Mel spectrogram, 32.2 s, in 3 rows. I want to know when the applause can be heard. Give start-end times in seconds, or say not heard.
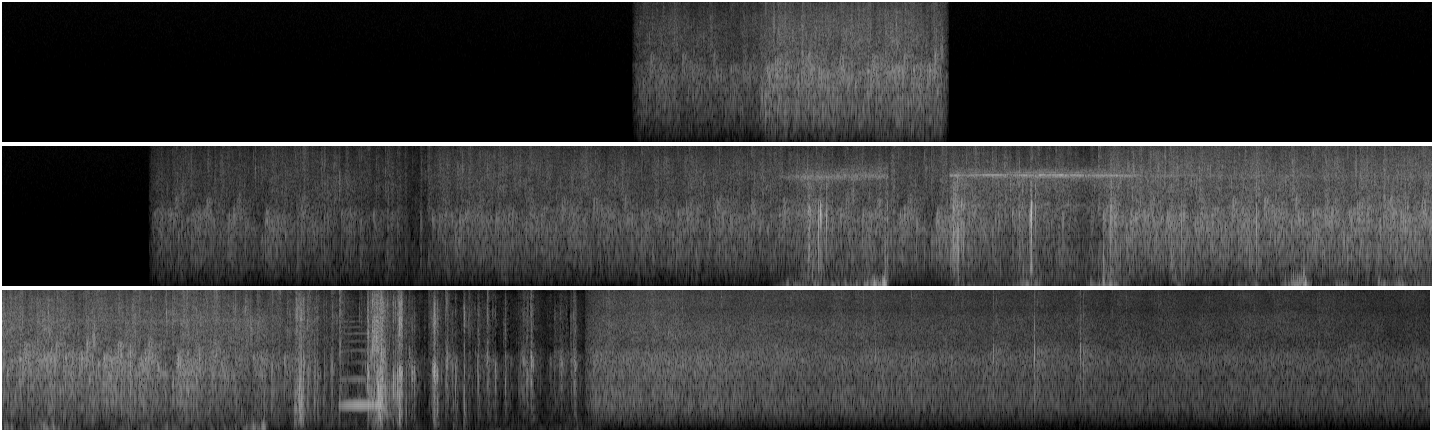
4.7-7.1, 11.8-32.1.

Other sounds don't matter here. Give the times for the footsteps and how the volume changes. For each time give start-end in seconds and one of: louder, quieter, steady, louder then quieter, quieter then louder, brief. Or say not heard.
16.6-24.9 quieter then louder.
